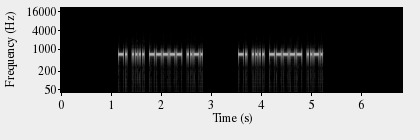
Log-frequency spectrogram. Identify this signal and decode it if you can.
Morse code, heard as a keyed tone, about 36 wpm, 700 Hz. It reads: NH0F NH0F
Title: USA Call Signs - 4 Characters - Repeated 2x - 35wpm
